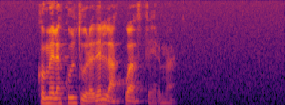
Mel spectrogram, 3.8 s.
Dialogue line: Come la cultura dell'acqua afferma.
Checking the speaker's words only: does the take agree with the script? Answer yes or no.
yes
